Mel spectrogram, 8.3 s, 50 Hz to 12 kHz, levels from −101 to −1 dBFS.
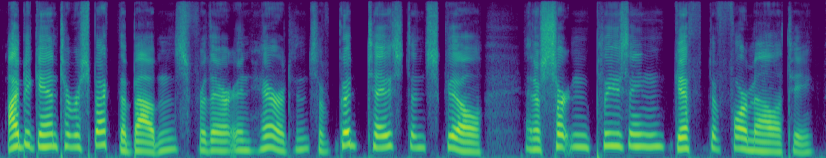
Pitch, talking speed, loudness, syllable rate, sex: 190 Hz, 150 wpm, -22 LUFS, 4.5 syllables/s, male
